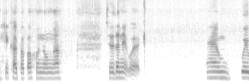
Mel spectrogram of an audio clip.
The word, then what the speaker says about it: Hononga: The thing that I think is hardest in here is that you've got an N and you've got an NG consonant blend. And so you've got to get the N pronounced as an N and the NG consonant blend pronounced as an NG. So the 3 syllables are ho, no, ngā.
